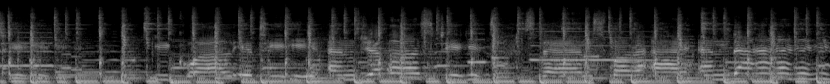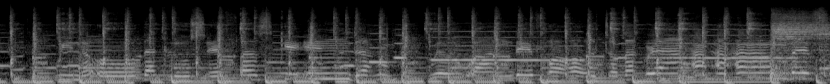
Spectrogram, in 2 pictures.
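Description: No technical faults can be heard anywhere in the audio; the signal stays continuous and steady throughout.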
